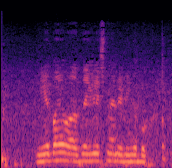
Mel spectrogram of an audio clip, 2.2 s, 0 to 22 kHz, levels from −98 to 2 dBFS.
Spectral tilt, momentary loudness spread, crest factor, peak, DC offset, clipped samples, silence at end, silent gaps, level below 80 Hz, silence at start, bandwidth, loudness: -7 dB/octave; 9 LU; 14 dB; -12 dBFS; under 0.1%; under 0.1%; 0 s; none; -50 dBFS; 0 s; 12.5 kHz; -25 LUFS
